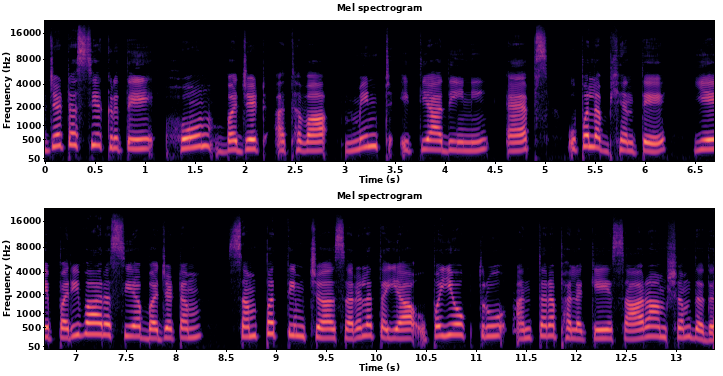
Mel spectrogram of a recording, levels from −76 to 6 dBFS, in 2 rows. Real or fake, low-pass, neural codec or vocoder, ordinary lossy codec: real; 19.8 kHz; none; none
